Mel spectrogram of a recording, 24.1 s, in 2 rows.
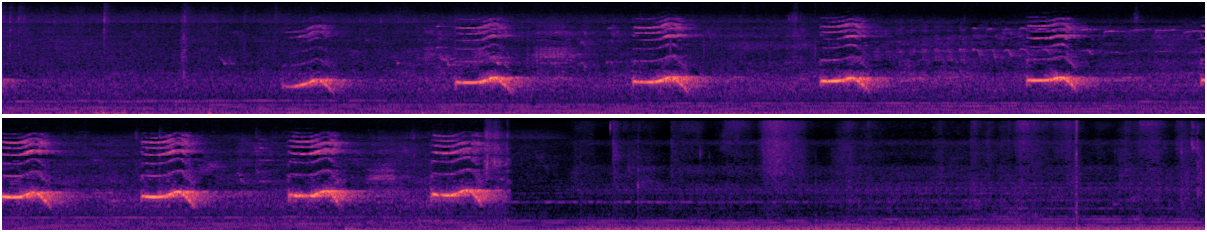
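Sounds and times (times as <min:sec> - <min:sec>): bird calling: 0:02.2 - 0:17.2.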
